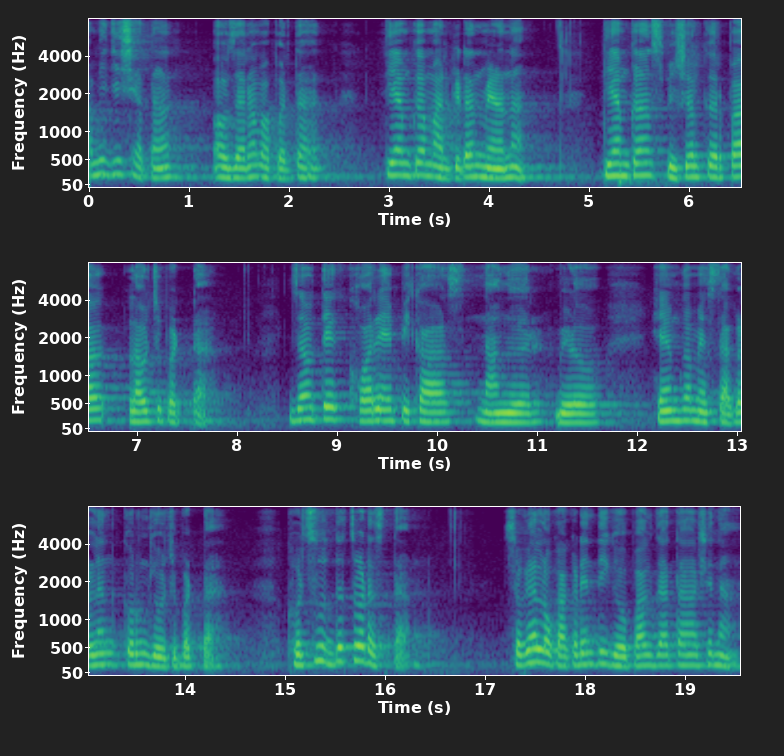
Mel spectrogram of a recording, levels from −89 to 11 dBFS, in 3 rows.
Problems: none marked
